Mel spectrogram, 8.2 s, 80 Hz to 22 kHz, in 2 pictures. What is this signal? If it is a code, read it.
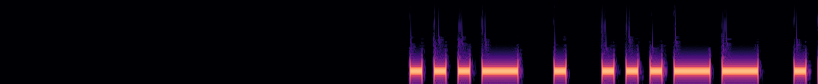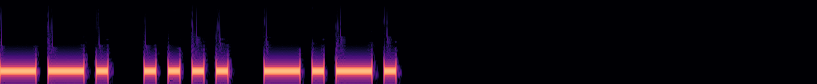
Morse code, heard as a keyed tone, about 20 wpm, 700 Hz. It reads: VE3PHC
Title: DXCC-100 Call Signs - 6 Characters - 20wpm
